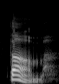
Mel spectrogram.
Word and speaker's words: thumb: A great example is thumb, right? No B sound. It's not tha. The B is silent.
